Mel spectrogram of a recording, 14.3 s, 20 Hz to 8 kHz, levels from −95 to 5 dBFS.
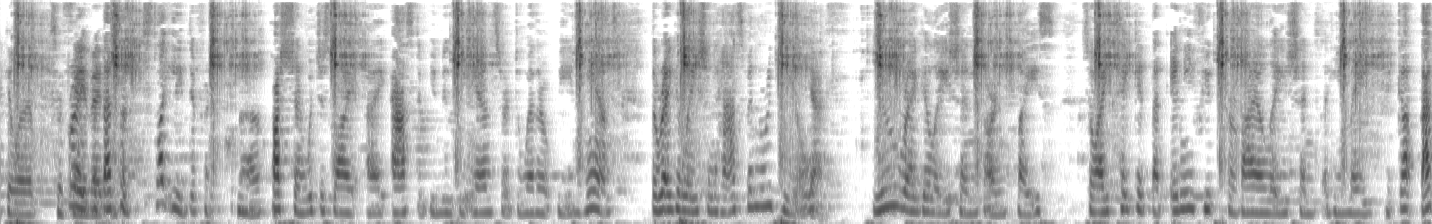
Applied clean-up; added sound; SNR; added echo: classical method WPE with log-MMSE.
